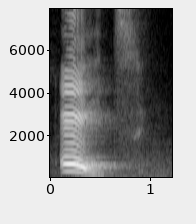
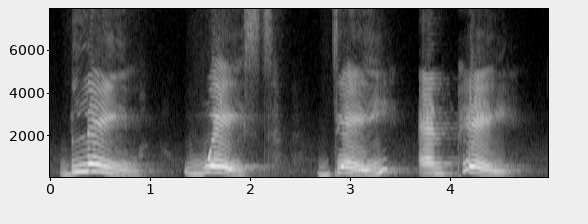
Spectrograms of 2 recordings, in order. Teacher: It starts as a closed midfront vowel and glides onto a front vowel e.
